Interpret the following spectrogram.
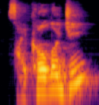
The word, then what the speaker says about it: psychology: sorry this is p p is not pronounced psychoo ly and the complete or the whole word is pronounced psychology now actually it is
